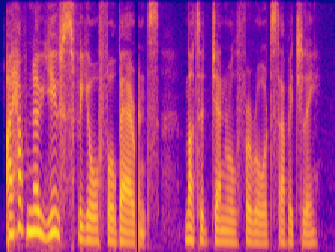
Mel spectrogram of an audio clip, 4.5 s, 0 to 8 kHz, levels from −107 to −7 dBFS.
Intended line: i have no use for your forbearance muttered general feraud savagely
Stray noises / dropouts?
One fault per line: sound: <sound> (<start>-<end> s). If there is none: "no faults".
sound: dropout (1.8-1.8 s)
